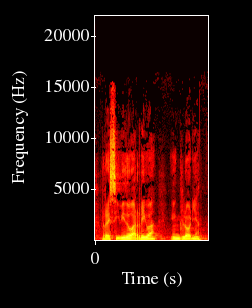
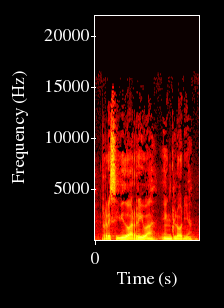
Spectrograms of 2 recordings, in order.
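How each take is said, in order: The two takes are said the same way.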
